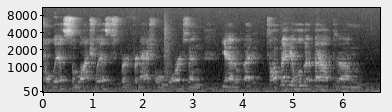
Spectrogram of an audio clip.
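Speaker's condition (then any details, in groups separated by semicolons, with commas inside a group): No condition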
